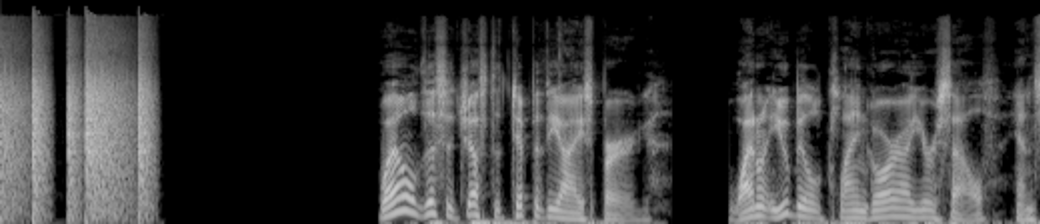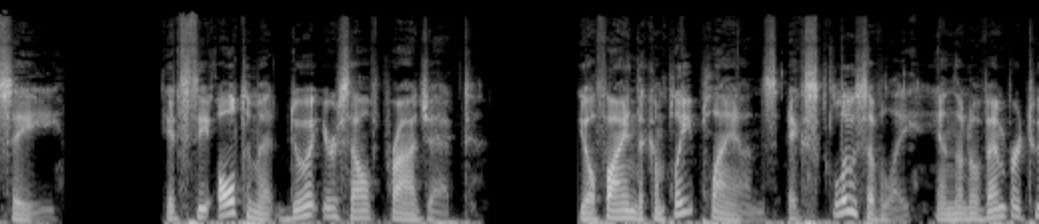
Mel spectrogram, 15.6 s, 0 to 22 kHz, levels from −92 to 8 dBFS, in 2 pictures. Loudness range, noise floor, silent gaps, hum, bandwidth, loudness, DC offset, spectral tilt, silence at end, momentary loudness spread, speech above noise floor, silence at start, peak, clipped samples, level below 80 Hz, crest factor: 3 LU; under -90 dBFS; 1.23-2.82 s, 5.04-5.44 s, 8.28-8.99 s, 11.46-12.11 s; none; 16.5 kHz; -19 LUFS; under 0.1%; -3.5 dB/octave; 0 s; 13 LU; over 70 dB; 0 s; 0 dBFS; under 0.1%; -36 dBFS; 20 dB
